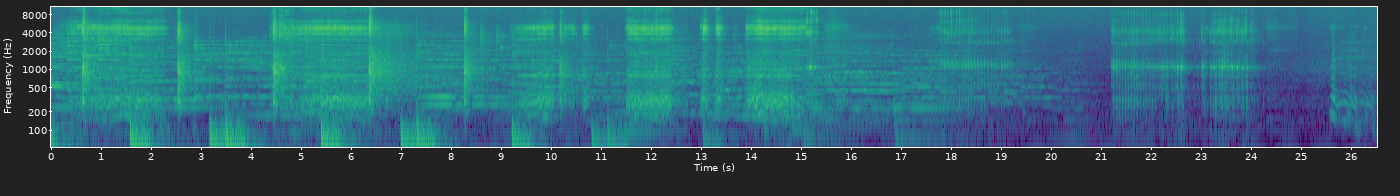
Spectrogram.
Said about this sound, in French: Il y a encore la fameuse réverb qui arrive à la fin. Alors quand même, on sent que c'était... Ça, c'est fait au Revox, parce qu'on a la répète, là, tu vois. Qui fait vraiment chambre d'écho, quoi.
